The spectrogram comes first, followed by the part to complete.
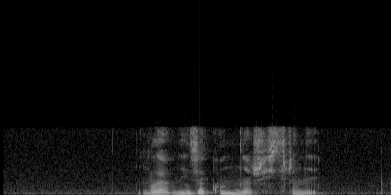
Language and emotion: Russian, neutral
